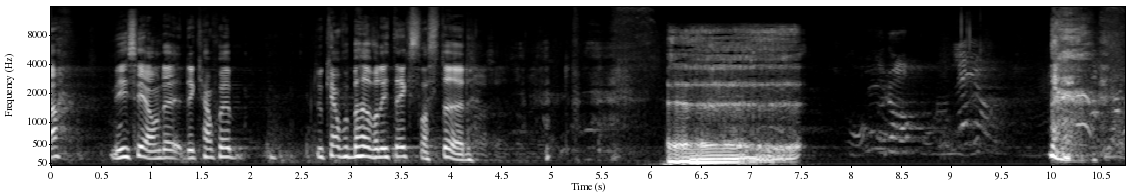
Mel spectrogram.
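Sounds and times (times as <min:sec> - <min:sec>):
speech: 0:00.0 - 0:04.5, 0:06.2 - 0:07.3
long loud deep burp: 0:06.1 - 0:07.6
laughter: 0:10.0 - 0:10.7.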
